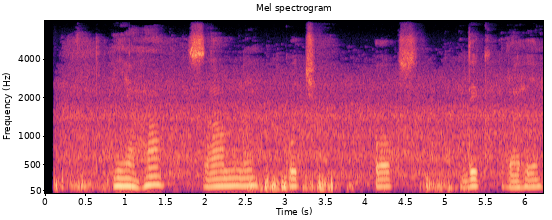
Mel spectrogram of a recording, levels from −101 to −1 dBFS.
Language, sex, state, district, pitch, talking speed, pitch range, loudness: Hindi, male, Rajasthan, Bikaner, 125 Hz, 65 wpm, 120-135 Hz, -17 LUFS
